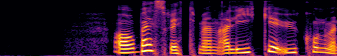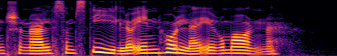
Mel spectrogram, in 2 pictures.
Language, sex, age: Norwegian, female, 33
